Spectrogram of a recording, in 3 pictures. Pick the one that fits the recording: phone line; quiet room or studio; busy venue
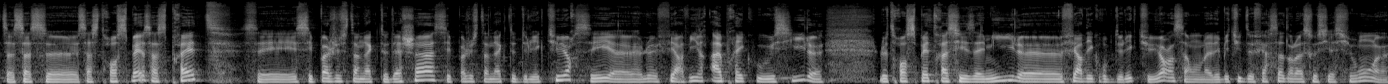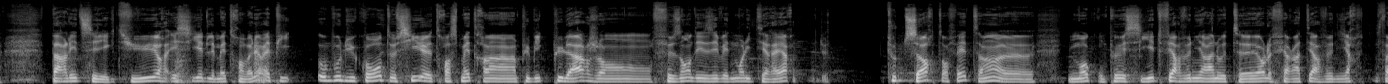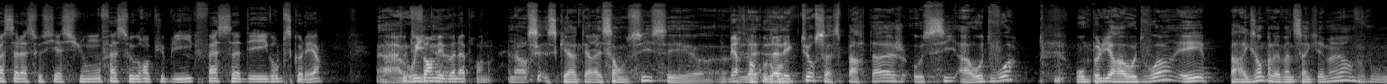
busy venue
